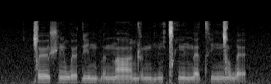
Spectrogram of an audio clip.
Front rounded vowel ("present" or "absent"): present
